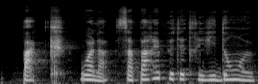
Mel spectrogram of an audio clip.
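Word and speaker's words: Pâques: choisi aussi parce que vous voyez qu'il y a un S à la fin, dernière euh comment dire consonne et en fait on dit pas pack mais on dit pack.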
